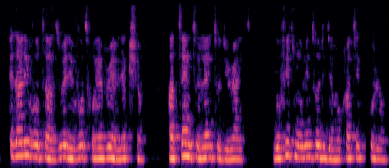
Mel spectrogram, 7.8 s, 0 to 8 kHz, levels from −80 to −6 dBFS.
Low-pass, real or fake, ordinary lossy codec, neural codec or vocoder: 7.2 kHz; real; none; none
